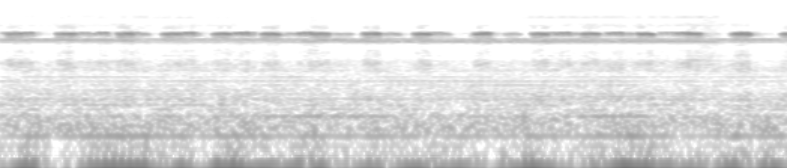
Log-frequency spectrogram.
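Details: Grass insect chorus used as study ambience, rapid high chirps in a continuous shrill band, pulsing roughly three times a second over a faint low hum.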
